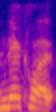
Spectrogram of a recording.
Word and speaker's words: Nicola: remember that your name do you pronounce it Nicola yeah Nicola my dad's name is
